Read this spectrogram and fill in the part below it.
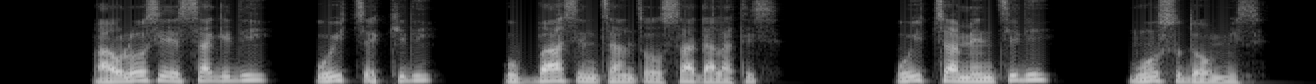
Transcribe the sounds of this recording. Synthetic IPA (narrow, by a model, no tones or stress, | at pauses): pʼɐwʊlo̞ːs̬ɪhɛsːɐɡɪd̪ɪ | ʊjt͡sːɛkːɪd̪ɪ | ʊbːaːsɪnt͡sːɐnt͡sʼo̞ːsːaːɡɐlɐt̪ɪs | ʔʊjt͡sːɐmɛnt͡sːɪd̪ɪ | muːsːʊd̪o̞ːmːɪs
